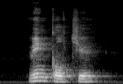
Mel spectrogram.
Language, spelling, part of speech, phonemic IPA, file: Dutch, winkeltje, noun, /ˈwɪŋkəlcə/, Nl-winkeltje.ogg
- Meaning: diminutive of winkel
